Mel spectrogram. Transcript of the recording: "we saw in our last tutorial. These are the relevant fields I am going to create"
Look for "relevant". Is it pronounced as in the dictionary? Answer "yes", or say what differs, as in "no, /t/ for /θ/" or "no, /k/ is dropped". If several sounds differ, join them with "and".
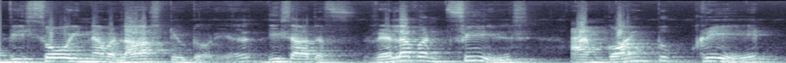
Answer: yes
